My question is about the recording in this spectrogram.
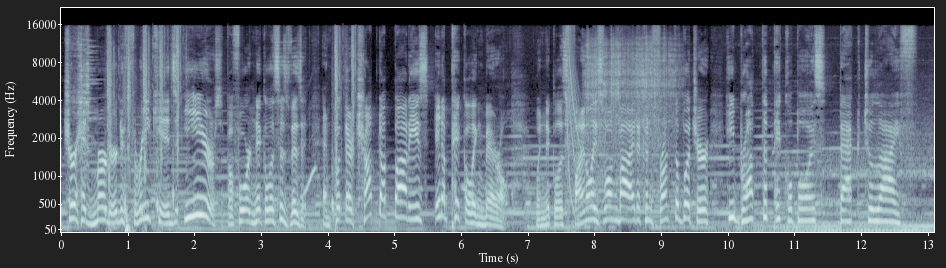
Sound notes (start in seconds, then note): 7.6 zapping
